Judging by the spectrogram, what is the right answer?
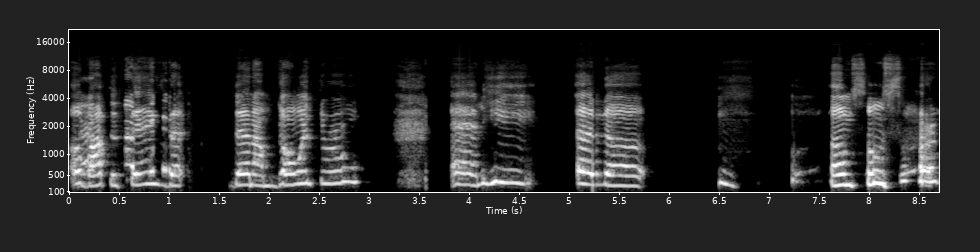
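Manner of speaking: speaking in tears, crying. Someone talking about what they're going through and apologizing, crying. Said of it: "You cry".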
